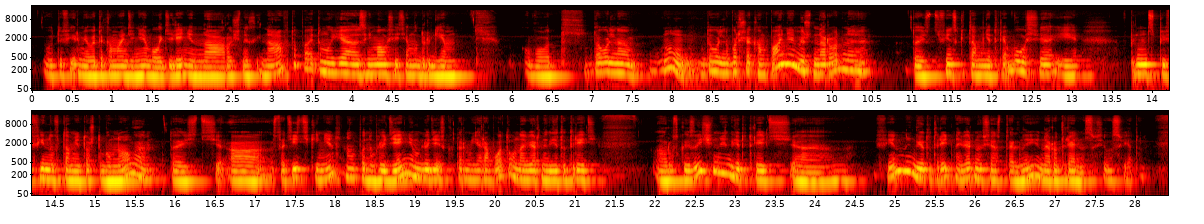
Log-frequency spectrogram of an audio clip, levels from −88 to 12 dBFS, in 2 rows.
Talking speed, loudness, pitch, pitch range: 150 wpm, -29 LUFS, 140 Hz, 130-155 Hz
